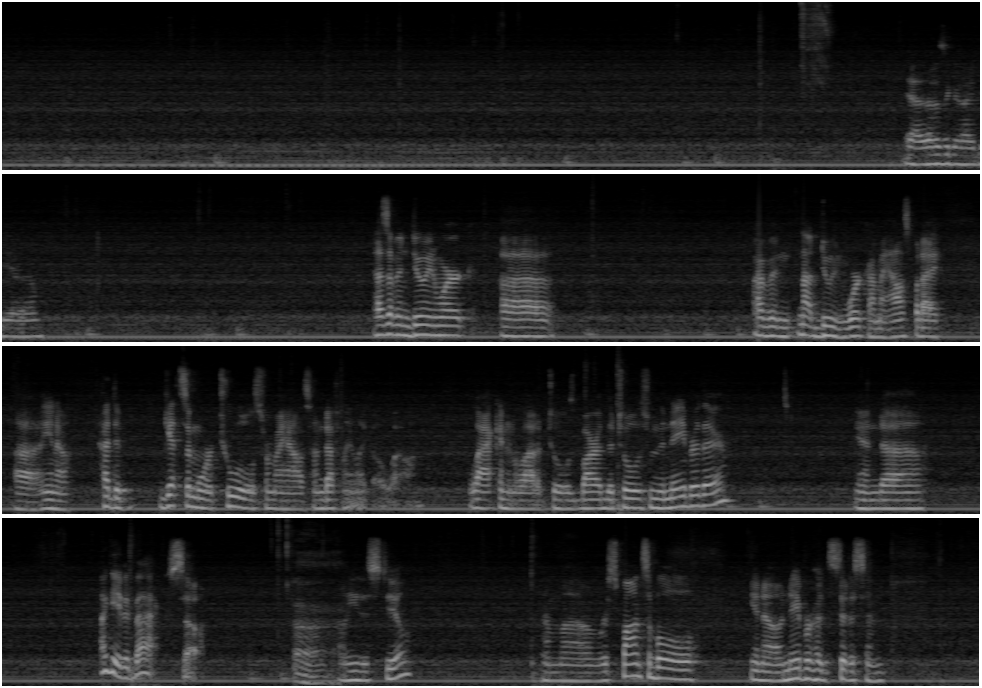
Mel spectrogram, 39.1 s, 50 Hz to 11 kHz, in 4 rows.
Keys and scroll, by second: 1.8 e, 3.7 space, 4.7 m, 6.8 e, 8.9 space, 10.4 m, 11.7 space, 12.7 l, 16.3 e, 19.7 l, 21.4 e, 22.3 space, 25.4 b, 25.7 Return, 30.3 b, 30.6 Return, 34.3 8, 34.6 Return, 37.2-39.1 typing.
